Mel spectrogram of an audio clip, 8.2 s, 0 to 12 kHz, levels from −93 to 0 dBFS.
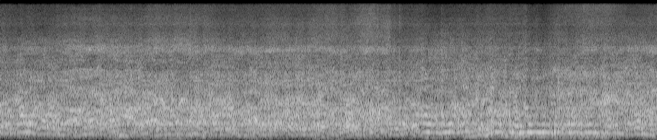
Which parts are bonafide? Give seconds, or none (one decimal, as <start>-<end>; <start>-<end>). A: none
